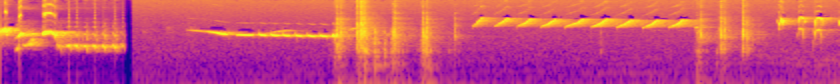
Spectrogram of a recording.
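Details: White-rumped shama song meant to lure other birds into calling back: warbled trills, a long level whistle, then loud clicks and a fast series of high repeated notes.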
